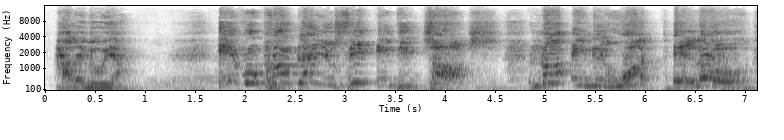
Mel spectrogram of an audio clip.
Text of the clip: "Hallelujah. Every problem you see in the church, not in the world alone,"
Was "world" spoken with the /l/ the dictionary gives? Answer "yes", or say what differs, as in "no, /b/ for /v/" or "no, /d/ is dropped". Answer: no, /l/ is dropped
